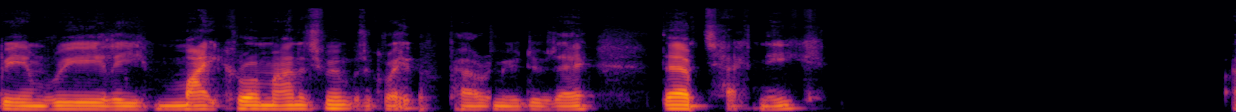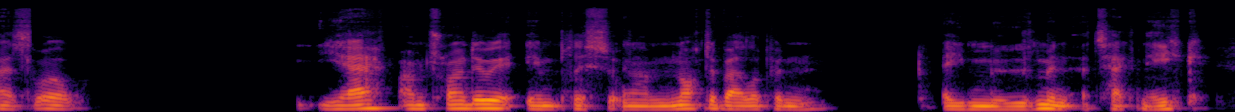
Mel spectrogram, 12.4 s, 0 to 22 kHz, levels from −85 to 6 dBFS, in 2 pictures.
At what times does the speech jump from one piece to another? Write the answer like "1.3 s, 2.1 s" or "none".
2.1 s, 2.4 s, 3.4 s, 6.3 s, 8.2 s, 8.7 s, 9.3 s, 9.7 s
